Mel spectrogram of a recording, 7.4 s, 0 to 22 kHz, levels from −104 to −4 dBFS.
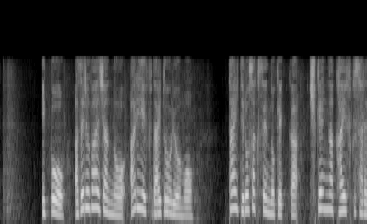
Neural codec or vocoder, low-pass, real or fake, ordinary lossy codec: vocoder, 44.1 kHz, 128 mel bands, Pupu-Vocoder; 7.2 kHz; fake; MP3, 64 kbps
